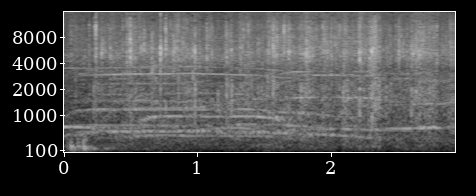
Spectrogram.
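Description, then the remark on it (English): Steady audience applause mixed with cheering and whoops as a woman from Maryland makes her way through the crowd to the stage, a dense wash of clapping with a few sustained shouted tones riding over it, loud and continuous throughout. “Ladies and gentlemen, I'm going to put your hands together for Kelly.”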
